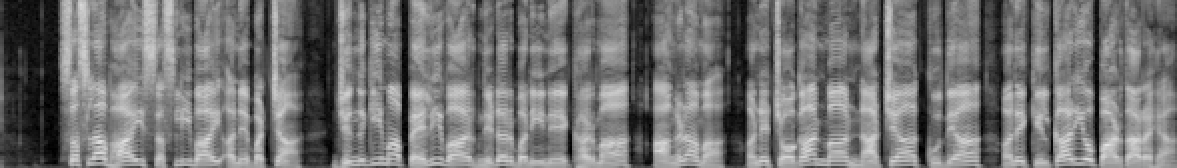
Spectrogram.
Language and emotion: Gujarati, neutral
